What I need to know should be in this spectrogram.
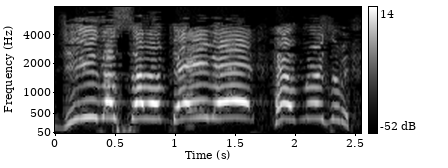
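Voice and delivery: high, loud pleading cry; yelling out. Retold or imitated. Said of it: "was yelling out to Jesus".

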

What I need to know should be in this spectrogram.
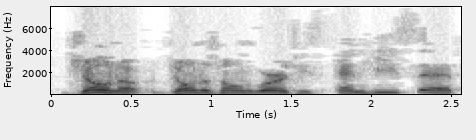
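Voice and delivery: ordinary talk, nothing marked

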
